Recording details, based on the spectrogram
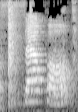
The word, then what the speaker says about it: serpent: You can see on here, the T on serpent is really faint. And that means that you don't pronounce it.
